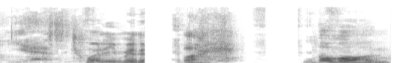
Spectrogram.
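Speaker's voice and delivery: a fist-bump yell of victory; self-cheering. Retold or imitated. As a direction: cheer yourself on like you just won. Celebrating a twenty-minute meditation.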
